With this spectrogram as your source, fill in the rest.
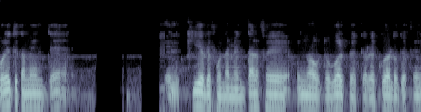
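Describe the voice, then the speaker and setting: Music plays behind a man with a very deep, low pitch. He speaks at a fairly slow pace with fairly even intonation. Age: 60s. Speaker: electrical engineer. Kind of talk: interview.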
